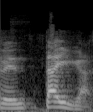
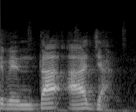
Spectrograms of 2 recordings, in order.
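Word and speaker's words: Bentayga: Porque no se dice Ventaiga, se dice Ventaaya.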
